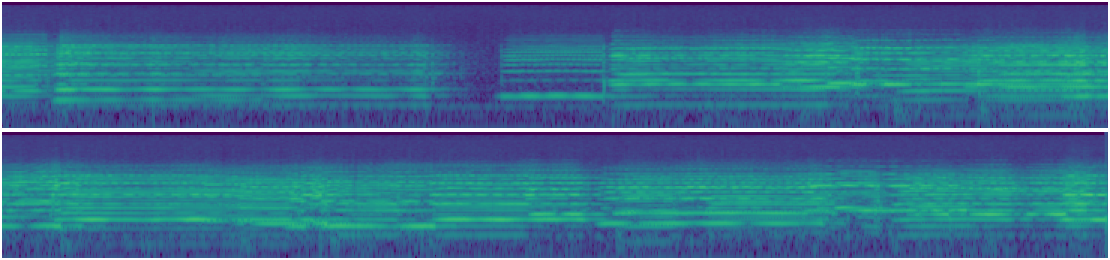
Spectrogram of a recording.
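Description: Hohner accordion playing a Scottish folk tune in held, reedy notes with chords beneath, with a brief break about four seconds in before the tune carries on.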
